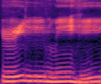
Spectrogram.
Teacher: গলা চেপে আইন অক্ষরটা উচ্চারণ করব মি হি এখানে হা অক্ষরের নিচে খারা জের আছে এক আলিফ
